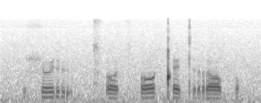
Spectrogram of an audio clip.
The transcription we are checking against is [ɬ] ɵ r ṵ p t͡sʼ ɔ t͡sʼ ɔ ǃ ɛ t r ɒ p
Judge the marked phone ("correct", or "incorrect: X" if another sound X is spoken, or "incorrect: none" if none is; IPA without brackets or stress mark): correct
